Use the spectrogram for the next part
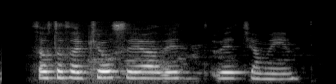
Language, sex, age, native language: Icelandic, female, 11, Icelandic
